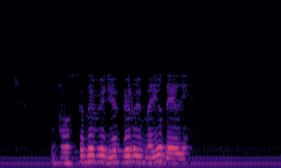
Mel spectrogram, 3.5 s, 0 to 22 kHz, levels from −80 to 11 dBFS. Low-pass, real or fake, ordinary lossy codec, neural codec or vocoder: 3.6 kHz; real; Opus, 64 kbps; none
